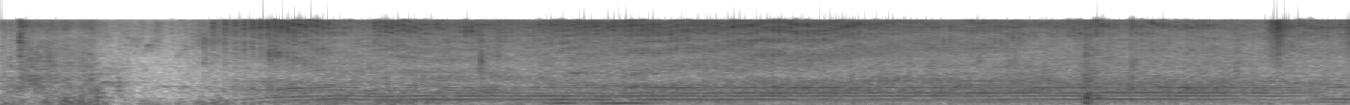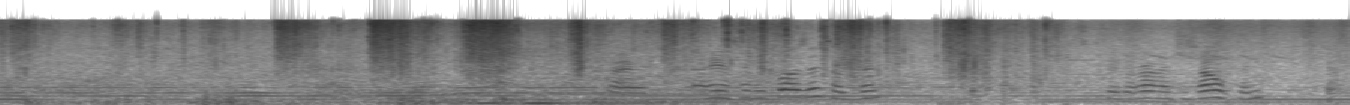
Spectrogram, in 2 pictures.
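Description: Shoes scuff and tap on concrete.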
